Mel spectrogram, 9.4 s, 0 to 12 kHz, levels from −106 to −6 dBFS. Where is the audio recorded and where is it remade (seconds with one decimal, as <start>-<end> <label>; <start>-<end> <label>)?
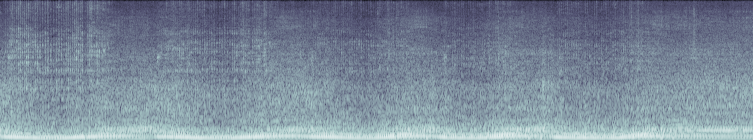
0.0-1.8 recorded; 1.8-2.5 remade; 2.5-5.6 recorded; 5.6-6.1 remade; 6.1-7.2 recorded; 7.2-8.0 remade; 8.0-9.4 recorded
